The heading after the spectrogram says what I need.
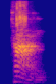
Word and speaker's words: tongue: Tongue. Tongue. ¿Sí? La G como que no se pronuncia. La U tampoco. Las últimas tres letras de esta palabra en inglés como que no se pronuncian.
